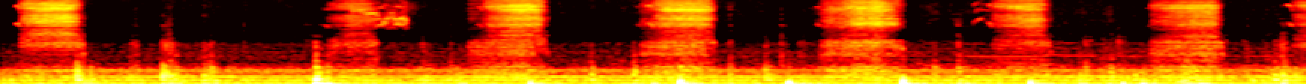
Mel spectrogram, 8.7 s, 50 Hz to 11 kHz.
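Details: Wild barn owl nestling at a nest as its mother pulls an overly long rodent leg from its throat while it chokes; harsh, broadband hissing bursts repeat roughly every 0.7 seconds over low background rumble.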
